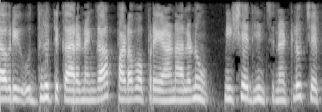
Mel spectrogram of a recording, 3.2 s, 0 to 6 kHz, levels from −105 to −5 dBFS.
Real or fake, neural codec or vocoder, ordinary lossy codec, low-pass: real; none; none; 5.4 kHz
